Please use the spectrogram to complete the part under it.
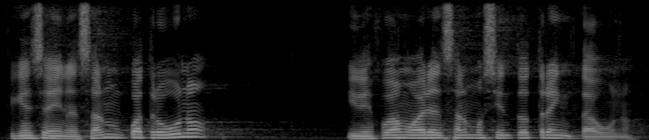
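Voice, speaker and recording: A man speaks briskly in a slightly high, clean-toned voice with an Argentine Spanish accent. He's giving a teaching sermon in a church hall, quizzing the congregation as he goes, with long hall reverb on the recording.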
